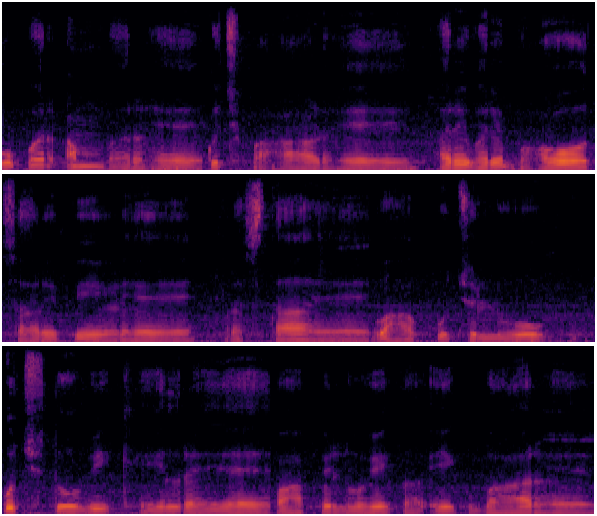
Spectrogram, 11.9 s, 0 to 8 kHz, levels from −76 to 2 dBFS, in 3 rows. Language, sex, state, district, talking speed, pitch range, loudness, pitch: Hindi, male, Maharashtra, Pune, 140 wpm, 130-140 Hz, -35 LUFS, 135 Hz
